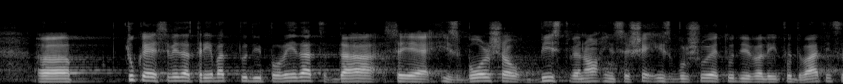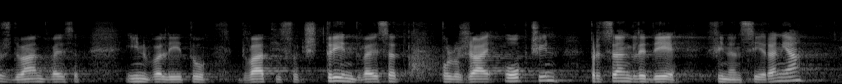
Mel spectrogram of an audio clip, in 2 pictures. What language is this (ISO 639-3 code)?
slv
